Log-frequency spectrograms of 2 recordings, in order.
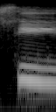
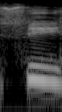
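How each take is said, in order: No difference in how they are said.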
